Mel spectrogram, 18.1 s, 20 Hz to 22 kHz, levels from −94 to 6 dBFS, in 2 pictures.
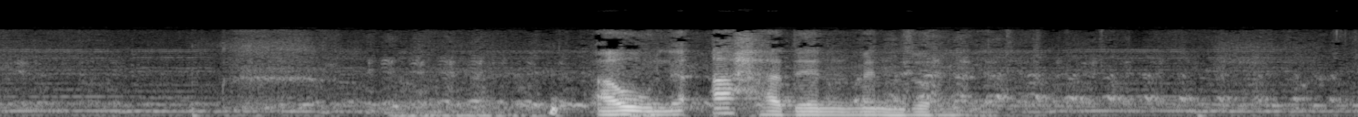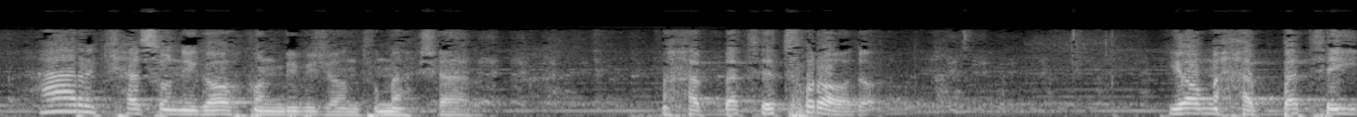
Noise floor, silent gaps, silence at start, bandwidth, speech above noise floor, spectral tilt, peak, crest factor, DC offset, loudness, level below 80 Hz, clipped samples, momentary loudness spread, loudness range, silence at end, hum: -38 dBFS; none; 0 s; 8 kHz; 21 dB; -6 dB/octave; -2 dBFS; 18 dB; under 0.1%; -18 LUFS; -34 dBFS; under 0.1%; 22 LU; 14 LU; 0 s; none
